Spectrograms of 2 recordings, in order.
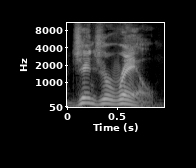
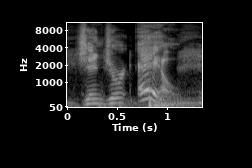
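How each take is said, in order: First: An r sound is added before ale. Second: No r sound is added before ale. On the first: The speaker calls it wrong. "I was putting a railing on it" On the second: The speaker calls it right. "I looked at the can and it said ginger ale"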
